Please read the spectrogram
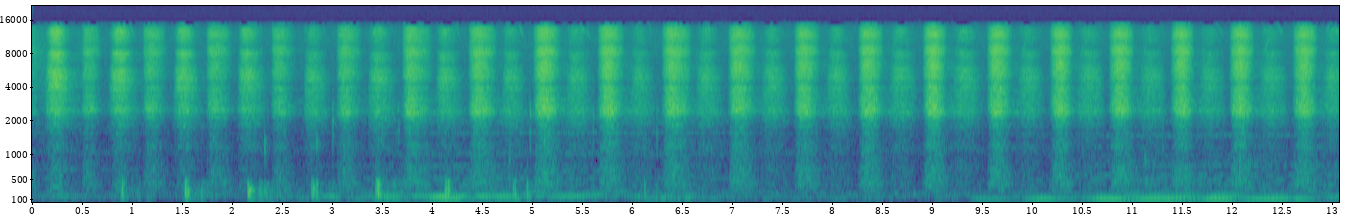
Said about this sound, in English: Keep the breath, stay here, and now do like a breath of fire. Your navel's gonna come in and out.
